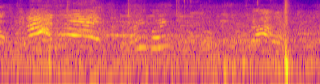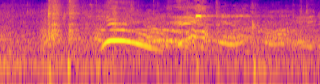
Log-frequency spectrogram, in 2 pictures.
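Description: Youth soccer players shouting and calling out during play, with one sharp thud of a soccer ball being kicked a little under three seconds in, the loudest sound in the stretch. A louder rising-and-falling shout follows about a second later.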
